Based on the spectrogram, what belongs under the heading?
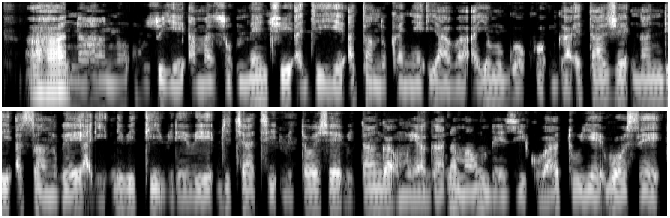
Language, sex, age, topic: Kinyarwanda, female, 36-49, government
